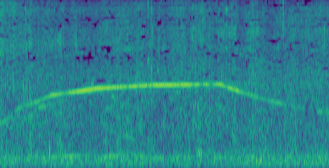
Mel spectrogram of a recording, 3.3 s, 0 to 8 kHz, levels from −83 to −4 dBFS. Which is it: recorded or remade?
recorded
